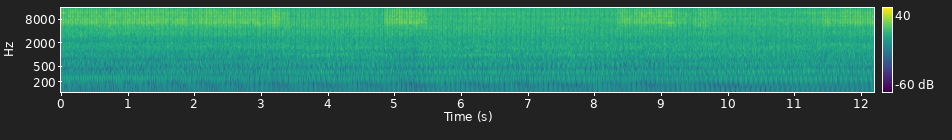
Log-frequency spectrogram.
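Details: Onan BF 16hp twin with DD11 carburetor after pulse fuel pump rebuild, choke on, first run: steady, even twin-cylinder beat at constant speed, no misfire, no fuel leaks; normal running.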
